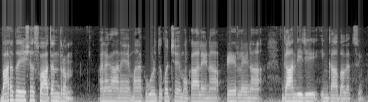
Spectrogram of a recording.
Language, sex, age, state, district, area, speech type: Telugu, male, 18-30, Telangana, Vikarabad, urban, spontaneous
